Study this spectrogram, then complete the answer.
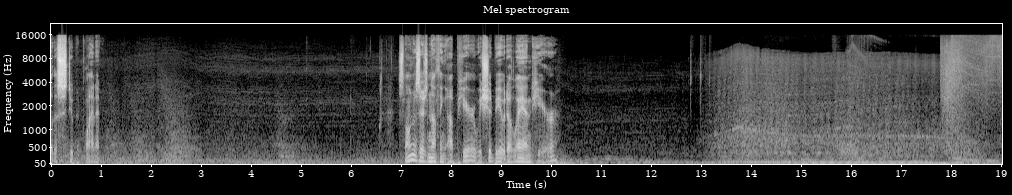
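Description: A spacecraft engine hums low and steadily.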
